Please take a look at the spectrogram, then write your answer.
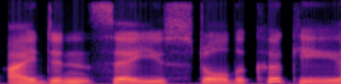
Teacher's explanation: they might put extra emphasis on didn't to emphasize that they're innocent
